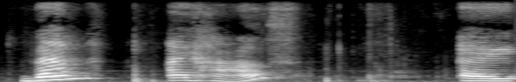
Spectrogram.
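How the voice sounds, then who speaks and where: With a British accent, a woman speaks in a high voice. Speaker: English teacher. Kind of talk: casual talk to camera. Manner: slow, clear.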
